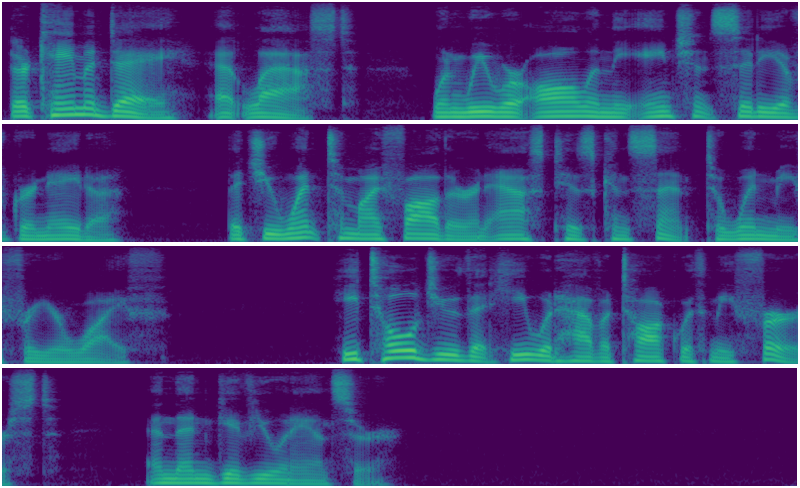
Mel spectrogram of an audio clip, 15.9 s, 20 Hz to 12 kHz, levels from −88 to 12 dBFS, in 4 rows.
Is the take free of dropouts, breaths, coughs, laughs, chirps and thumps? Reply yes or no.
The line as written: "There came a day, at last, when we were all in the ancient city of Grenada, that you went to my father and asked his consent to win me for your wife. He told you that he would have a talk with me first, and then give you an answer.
yes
